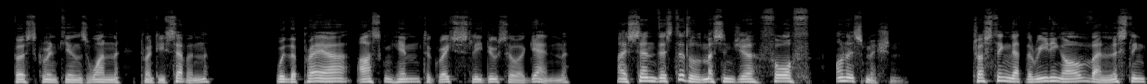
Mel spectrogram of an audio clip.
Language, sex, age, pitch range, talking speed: English, male, 60-79, 110-140 Hz, 150 wpm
